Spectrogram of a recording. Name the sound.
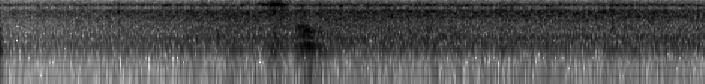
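small tractor engine running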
